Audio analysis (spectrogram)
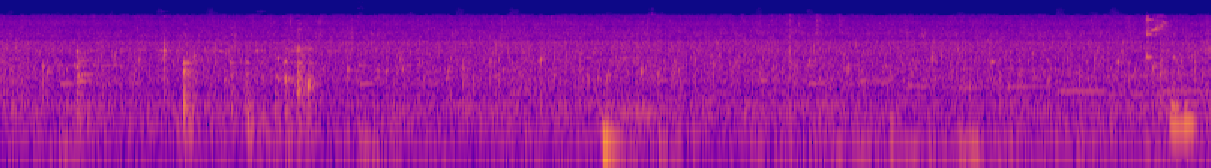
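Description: Steady crackling sizzle of spices frying in a pan for chicken kuzi, with occasional stirring scrapes and a soft clunk midway, no voices.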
